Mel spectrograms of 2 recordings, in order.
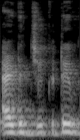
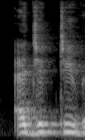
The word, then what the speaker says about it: adjective: एडजेक्टिव, इसे मैंने बताया था आपको कि इसे एडजेक्टिव नहीं पढ़ना, इसकी प्रोनाउंसिएशन जो है वो एडजेक्टिव है।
